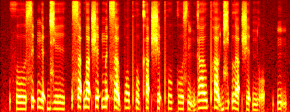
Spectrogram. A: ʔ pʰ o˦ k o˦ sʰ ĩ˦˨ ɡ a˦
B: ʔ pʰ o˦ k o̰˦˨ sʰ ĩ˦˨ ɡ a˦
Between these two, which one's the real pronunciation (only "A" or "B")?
A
